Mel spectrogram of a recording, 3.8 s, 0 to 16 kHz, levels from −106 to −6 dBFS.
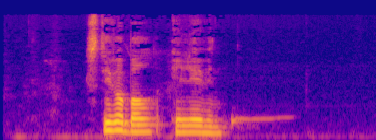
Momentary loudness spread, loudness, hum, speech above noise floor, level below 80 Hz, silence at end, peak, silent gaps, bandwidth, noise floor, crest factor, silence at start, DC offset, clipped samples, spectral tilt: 19 LU; -23 LUFS; none; 48 dB; -58 dBFS; 1.35 s; -6 dBFS; none; 11.5 kHz; -70 dBFS; 20 dB; 0.85 s; under 0.1%; under 0.1%; -6 dB/octave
